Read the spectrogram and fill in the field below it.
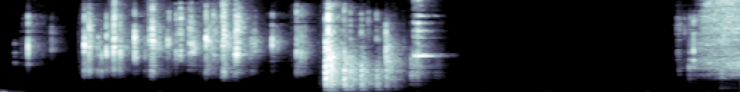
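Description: household object, dice being rolled

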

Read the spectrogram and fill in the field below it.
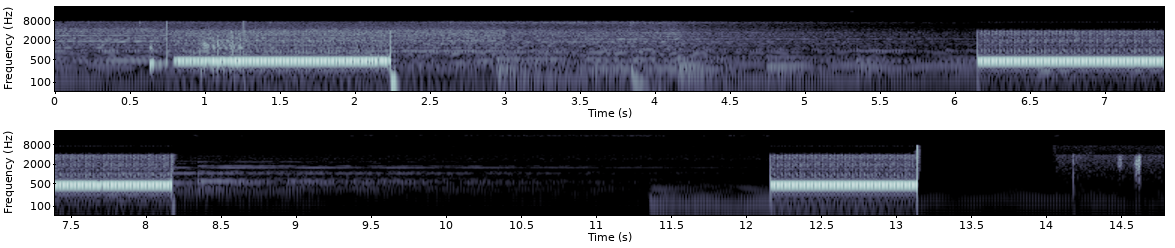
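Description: signal or alarm, outgoing call ringing tone

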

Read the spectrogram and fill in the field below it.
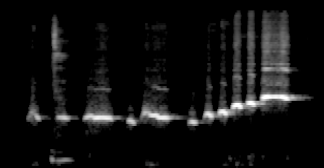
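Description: sound effect, beep boop sound effect

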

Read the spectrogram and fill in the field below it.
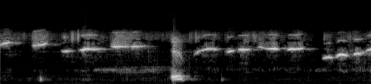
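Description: human body sound, person whistling a tune

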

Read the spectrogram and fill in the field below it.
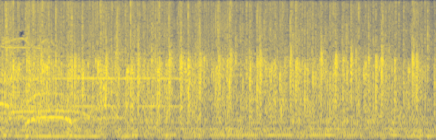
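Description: crowd, audience applause and cheering

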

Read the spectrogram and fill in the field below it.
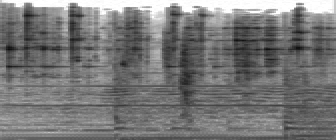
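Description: household object, keys jangling

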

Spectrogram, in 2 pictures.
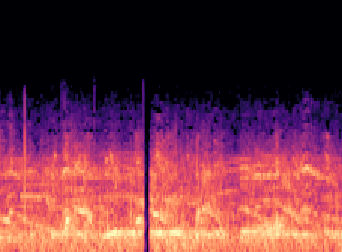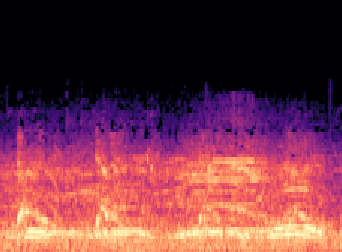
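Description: animal, cattle mooing

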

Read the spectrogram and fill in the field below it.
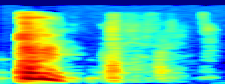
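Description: human body sound, cough

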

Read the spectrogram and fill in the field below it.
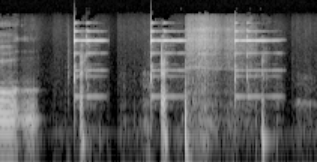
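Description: sound effect, bell ding sound effect

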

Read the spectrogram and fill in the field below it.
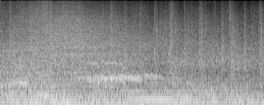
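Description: vehicle, car accelerating hard

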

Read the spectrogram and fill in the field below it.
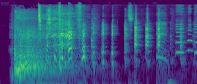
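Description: sound effect, fart sound

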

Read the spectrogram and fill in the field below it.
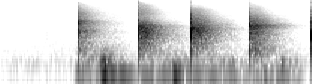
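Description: crowd, applause

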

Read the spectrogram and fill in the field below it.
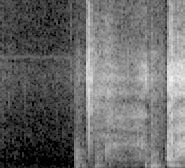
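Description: human body sound, cough

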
